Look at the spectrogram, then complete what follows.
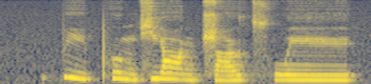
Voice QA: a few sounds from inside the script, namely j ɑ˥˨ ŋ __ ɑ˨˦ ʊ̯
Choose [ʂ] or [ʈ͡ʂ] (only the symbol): ʈ͡ʂ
